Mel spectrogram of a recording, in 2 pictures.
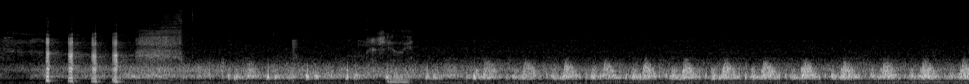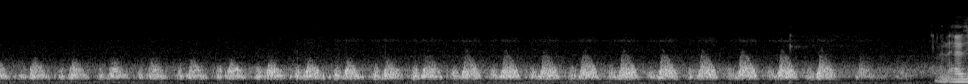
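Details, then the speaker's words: Fetal heartbeat at 17 weeks 5 days of pregnancy, found with a 3 MHz Sonoline B home Doppler that displayed 152 bpm: rapid, regular whooshing pulses after scraping probe noise while the probe chases the moving baby. "i got 152 beats per minute which is a good healthy heart rate for a baby that's still mama"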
